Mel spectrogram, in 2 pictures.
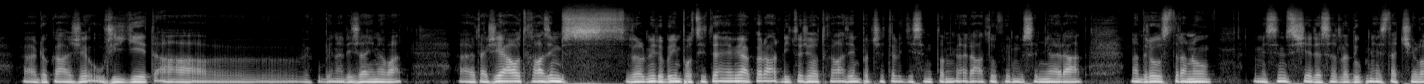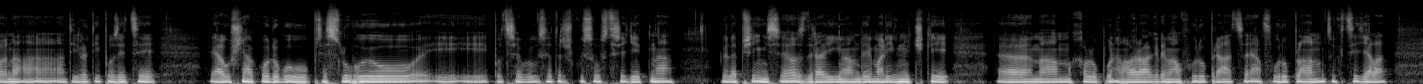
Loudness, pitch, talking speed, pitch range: -19 LUFS, 120 Hz, 160 wpm, 115-130 Hz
